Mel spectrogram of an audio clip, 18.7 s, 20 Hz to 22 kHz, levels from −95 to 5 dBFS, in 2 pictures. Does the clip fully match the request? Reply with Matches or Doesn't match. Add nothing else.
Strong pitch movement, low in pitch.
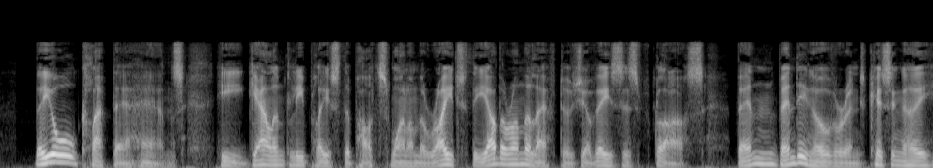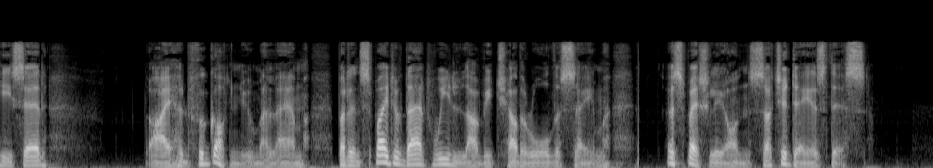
Matches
